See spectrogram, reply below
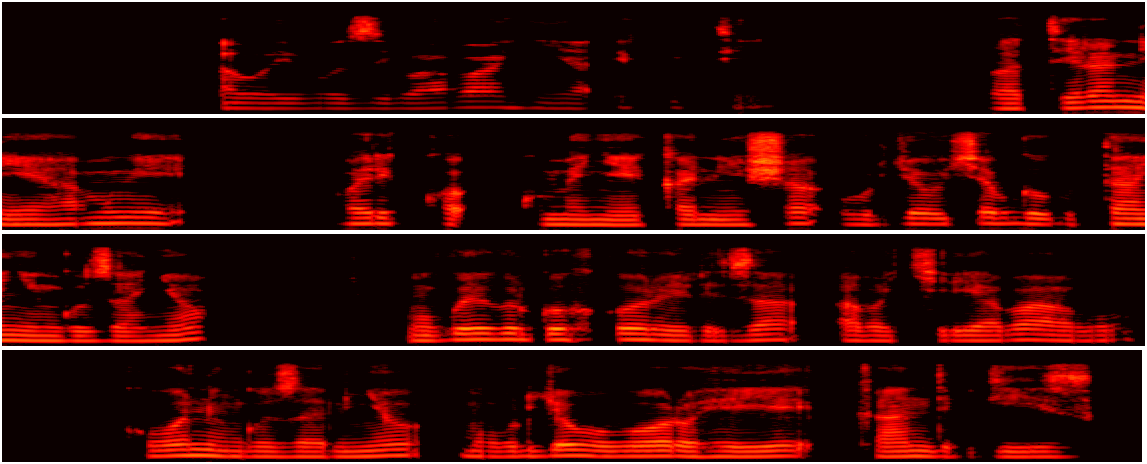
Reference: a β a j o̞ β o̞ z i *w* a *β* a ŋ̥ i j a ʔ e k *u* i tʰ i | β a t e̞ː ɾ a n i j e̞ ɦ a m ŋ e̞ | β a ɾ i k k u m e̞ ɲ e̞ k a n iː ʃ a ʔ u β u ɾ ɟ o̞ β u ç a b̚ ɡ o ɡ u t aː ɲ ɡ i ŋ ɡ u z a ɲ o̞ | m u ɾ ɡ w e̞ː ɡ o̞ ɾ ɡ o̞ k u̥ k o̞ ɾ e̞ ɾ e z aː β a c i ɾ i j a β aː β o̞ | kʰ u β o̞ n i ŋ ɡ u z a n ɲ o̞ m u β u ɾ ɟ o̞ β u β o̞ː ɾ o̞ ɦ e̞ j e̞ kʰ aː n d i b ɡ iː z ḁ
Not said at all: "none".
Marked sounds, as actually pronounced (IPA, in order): β, β, w

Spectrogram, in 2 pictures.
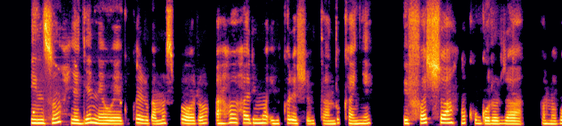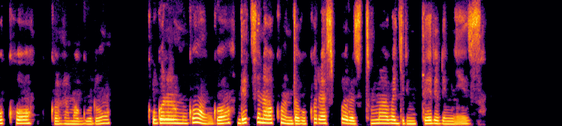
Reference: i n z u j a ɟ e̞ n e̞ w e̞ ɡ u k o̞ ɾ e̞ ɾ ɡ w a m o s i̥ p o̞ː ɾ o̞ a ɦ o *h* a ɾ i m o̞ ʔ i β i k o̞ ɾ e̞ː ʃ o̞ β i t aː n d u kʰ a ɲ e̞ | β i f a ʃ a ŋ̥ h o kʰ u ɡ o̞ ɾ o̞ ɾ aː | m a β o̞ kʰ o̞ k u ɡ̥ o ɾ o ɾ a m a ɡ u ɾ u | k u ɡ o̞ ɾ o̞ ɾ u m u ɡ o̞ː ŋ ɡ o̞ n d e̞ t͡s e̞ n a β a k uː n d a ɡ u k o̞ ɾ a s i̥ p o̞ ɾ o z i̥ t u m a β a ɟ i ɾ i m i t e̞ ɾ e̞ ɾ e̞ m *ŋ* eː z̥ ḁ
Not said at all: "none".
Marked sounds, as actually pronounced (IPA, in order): h, ɲ

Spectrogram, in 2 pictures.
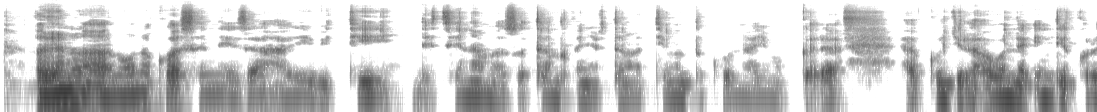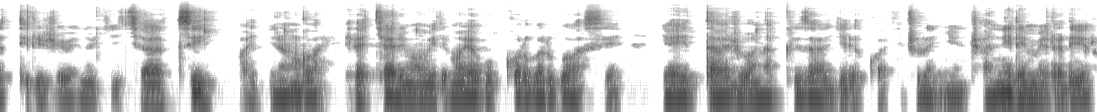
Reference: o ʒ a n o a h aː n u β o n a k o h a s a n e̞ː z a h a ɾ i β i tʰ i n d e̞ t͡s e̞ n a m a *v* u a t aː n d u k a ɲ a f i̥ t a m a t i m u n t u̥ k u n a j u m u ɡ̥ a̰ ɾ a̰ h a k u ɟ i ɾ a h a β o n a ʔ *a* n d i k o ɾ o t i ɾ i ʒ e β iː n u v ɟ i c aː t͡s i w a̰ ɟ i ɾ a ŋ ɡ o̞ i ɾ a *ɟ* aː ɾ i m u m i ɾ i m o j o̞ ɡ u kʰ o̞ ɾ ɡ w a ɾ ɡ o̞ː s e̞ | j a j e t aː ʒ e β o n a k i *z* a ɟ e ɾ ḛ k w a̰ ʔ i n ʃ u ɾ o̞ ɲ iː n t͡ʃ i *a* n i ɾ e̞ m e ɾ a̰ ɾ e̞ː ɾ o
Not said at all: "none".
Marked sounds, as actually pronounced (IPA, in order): z, i, c, z, a

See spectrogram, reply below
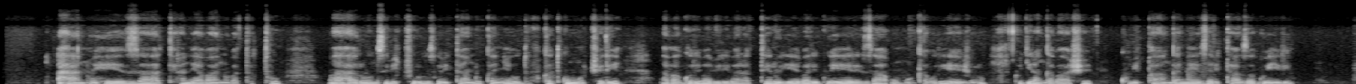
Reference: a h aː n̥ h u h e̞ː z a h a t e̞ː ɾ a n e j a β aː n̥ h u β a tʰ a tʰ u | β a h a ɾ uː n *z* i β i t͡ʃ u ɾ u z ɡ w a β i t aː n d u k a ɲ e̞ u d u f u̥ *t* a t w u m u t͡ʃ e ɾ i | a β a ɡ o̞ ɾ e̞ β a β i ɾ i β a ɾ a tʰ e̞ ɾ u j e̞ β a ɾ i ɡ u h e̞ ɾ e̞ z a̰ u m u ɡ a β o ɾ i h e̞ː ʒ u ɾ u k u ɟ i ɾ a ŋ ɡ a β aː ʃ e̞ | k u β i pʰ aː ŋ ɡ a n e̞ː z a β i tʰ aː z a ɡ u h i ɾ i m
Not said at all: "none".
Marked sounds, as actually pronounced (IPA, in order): z, k

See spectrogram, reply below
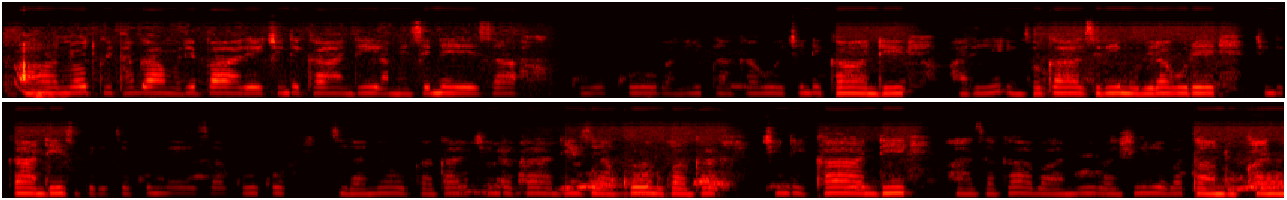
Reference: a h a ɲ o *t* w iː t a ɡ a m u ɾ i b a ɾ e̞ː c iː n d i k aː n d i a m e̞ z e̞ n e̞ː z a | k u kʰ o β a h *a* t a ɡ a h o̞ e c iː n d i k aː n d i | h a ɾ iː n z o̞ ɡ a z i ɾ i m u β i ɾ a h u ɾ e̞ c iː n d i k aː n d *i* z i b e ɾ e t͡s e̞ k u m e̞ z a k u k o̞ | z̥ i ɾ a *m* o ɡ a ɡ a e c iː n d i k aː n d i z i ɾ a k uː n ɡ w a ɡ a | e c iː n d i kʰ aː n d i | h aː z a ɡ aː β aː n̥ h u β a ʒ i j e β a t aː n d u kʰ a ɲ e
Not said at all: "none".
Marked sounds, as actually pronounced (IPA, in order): t, i, i, ɲ

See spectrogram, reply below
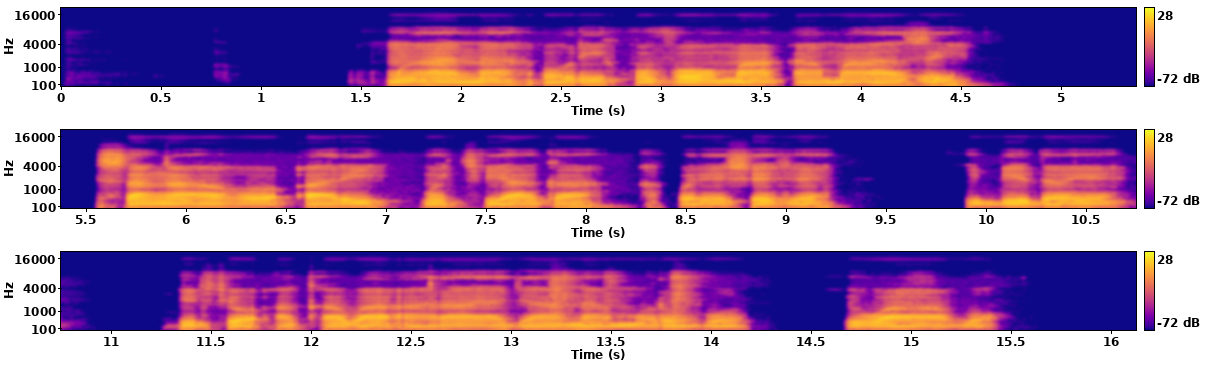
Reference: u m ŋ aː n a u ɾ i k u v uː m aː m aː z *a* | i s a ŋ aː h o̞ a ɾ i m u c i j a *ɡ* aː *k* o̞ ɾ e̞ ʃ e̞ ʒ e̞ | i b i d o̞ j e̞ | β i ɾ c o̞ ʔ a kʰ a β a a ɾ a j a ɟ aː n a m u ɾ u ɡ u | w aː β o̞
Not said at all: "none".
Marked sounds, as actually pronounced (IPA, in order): i, ɡ, k

